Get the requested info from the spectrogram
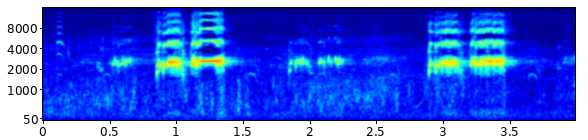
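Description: Western Grebe giving its harsh, grating two-part "creek-creek" call twice, rich in overtones, with softer similar notes between.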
